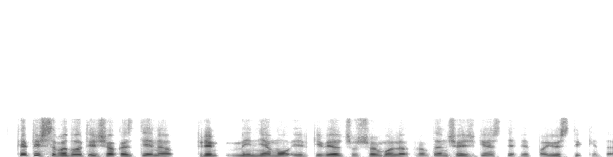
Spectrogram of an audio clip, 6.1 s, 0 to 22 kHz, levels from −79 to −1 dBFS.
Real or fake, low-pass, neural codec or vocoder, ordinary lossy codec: fake; 5.4 kHz; codec, 16 kHz, 0.3 kbps, FocalCodec; Opus, 24 kbps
